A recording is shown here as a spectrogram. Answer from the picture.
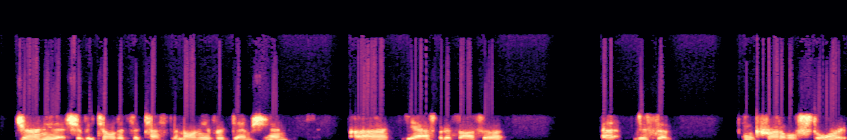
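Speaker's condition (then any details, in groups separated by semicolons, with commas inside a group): Spasmodic dysphonia; voice lost power, progressively weaker, lost vocal control, range shrank high and low, lost singing ability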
